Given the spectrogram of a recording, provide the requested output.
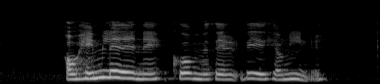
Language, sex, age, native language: Icelandic, female, 15, Icelandic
